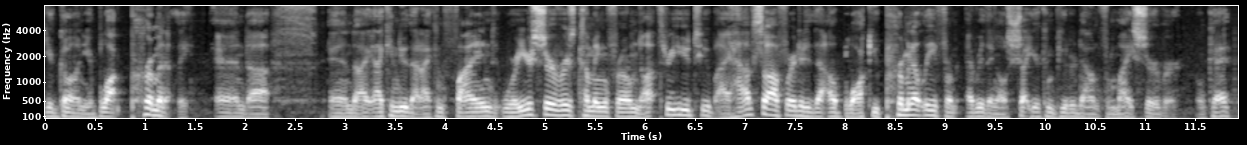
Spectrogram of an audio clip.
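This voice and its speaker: A man with a raspy voice hosting a live stock market stream, talking casually and excitably to his viewers. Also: fairly low pitch, fairly quick. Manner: excitable, swears, talks to chat as "guys". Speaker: livestream stock trading host.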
